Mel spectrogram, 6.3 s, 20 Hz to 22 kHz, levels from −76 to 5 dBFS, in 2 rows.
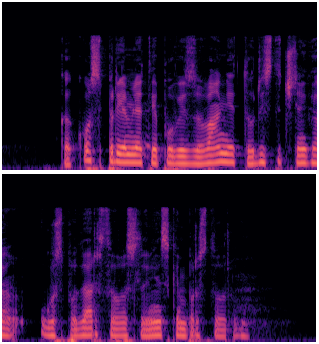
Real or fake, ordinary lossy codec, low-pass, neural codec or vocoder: real; none; none; none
